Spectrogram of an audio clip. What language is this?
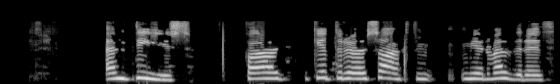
Icelandic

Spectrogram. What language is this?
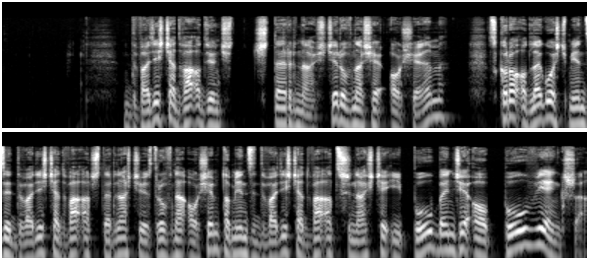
Polish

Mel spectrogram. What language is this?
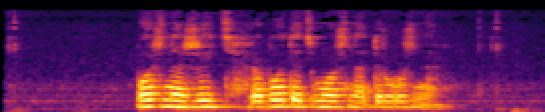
Russian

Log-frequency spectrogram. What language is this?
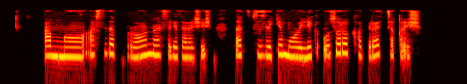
Uzbek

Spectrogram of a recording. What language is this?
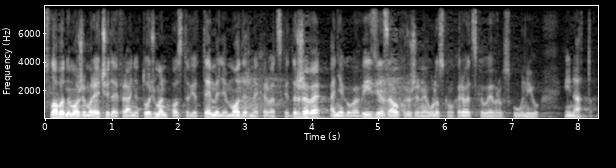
Croatian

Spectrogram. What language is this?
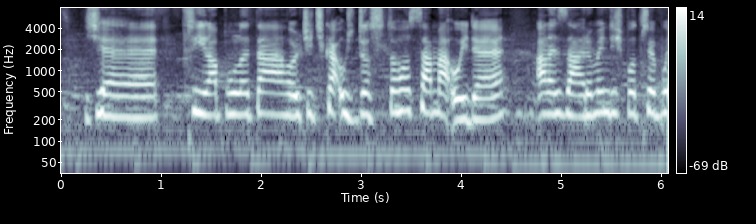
Czech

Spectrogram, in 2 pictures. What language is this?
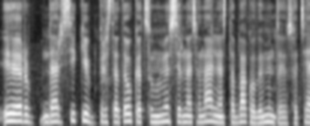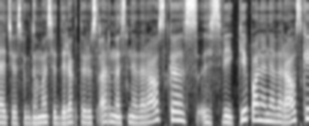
Lithuanian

